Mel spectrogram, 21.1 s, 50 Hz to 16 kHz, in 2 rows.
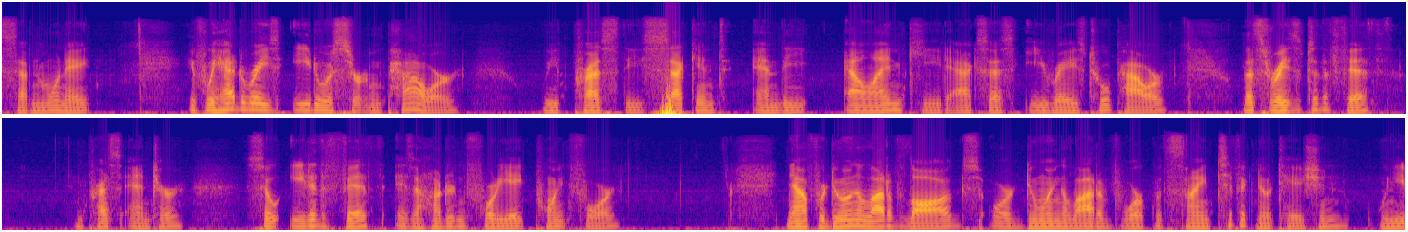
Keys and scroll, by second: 10.2 5, 11.4 Return.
